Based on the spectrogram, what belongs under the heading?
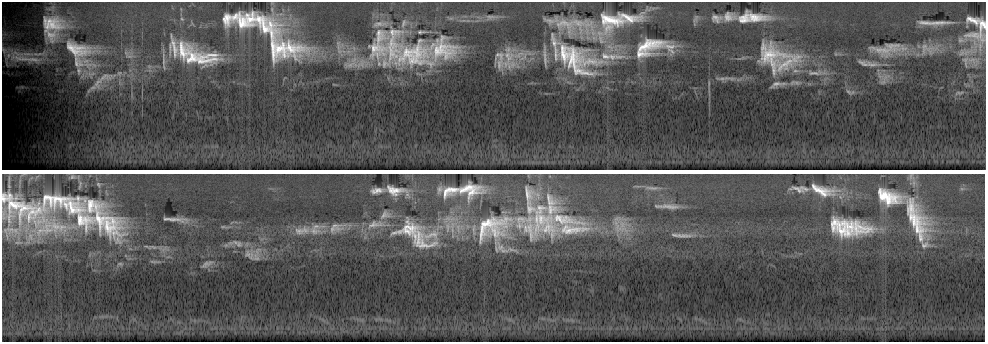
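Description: Songbirds singing in short, high chirping phrases every couple of seconds, with brief pauses between them, over a faint steady low hum.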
